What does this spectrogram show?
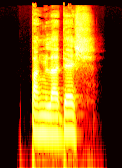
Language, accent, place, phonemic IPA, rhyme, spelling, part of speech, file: German, Germany, Berlin, /ˌbaŋlaˈdɛʃ/, -ɛʃ, Bangladesch, proper noun, De-Bangladesch.ogg
- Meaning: Bangladesh (a country in South Asia)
